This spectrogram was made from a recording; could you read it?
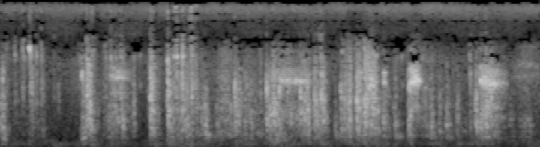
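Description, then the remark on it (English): A rusted window catch on a bank window is forced open, with a run of harsh grinding scrapes and squeaky metallic creaks coming in uneven bursts over several seconds. “This window will be easy to force. Catch is rusted.”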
